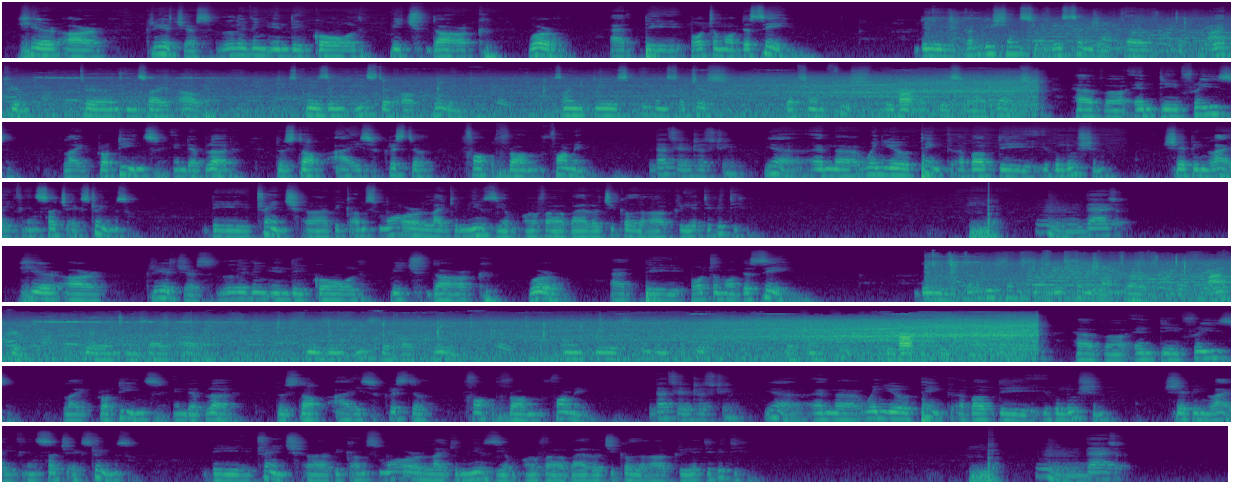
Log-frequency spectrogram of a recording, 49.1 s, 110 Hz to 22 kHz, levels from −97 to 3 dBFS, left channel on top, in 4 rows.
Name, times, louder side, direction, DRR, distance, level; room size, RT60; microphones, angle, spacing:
voice 1, 0.2-1.0 1.4-3.6 3.9-4.9 5.3-5.6 6.1-8.0 9.2-11.8 12.1-12.6 13.1-14.3 15.3-17.1 17.8-19.7 20.1-22.6 23.0-24.6 25.2-26.8 27.3-28.8 29.2-30.4 32.2-35.6 36.2-38.1 39.0-44.2 46.5-46.7, left 2 dB, 70° left, 1.4 m, -43 dB
Bus, 9.2-22.6, right 8 dB, 40° right, 0.4 m, -39 dB
voice 2, 31.0-32.0 47.2-48.1, left 1 dB, 5° left, 1.7 m, -48 dB
15.5 x 5.5 x 2.5 m
head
